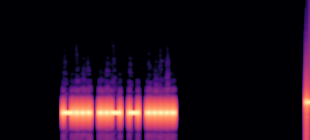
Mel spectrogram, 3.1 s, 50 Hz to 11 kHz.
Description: Morse code, heard as a keyed tone, about 40 wpm, 700 Hz. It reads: BUT5
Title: Four Challenging Letter-Number Combinations 40wpm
